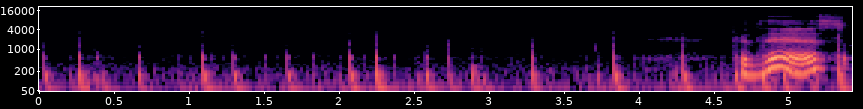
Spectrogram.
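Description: A stylus taps and scratches on a tablet.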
